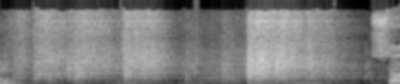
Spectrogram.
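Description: Hissing background noise with no speech, fainter at first, then a louder stretch starting about two and a half seconds in that cuts off suddenly shortly before the end.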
